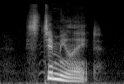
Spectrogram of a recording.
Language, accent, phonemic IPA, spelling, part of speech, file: English, US, /ˈstɪm.jəˌleɪt/, stimulate, verb, En-us-stimulate.ogg
- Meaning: 1. To encourage into action 2. To arouse an organism to functional activity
